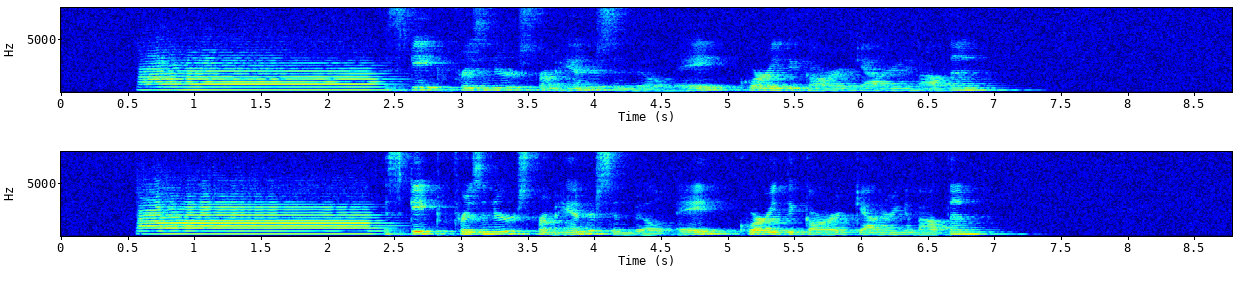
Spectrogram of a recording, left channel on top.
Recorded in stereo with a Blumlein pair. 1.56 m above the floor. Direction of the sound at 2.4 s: 45° right.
